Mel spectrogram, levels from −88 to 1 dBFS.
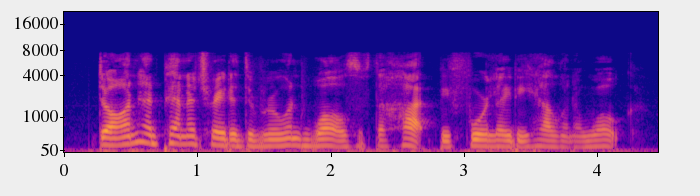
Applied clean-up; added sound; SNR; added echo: none; none; none; none.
